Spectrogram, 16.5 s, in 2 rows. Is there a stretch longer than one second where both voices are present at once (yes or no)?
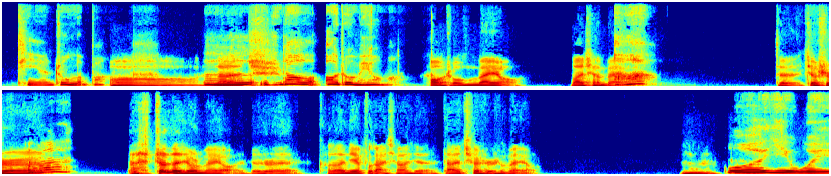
no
